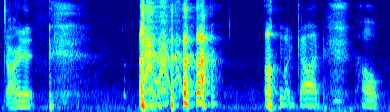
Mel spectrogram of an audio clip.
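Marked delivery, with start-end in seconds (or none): 1.7-2.7 high squeal of laughter; real giggle squeal. Real, not acted. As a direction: shriek a laugh out. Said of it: "I can't stop laughing now".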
